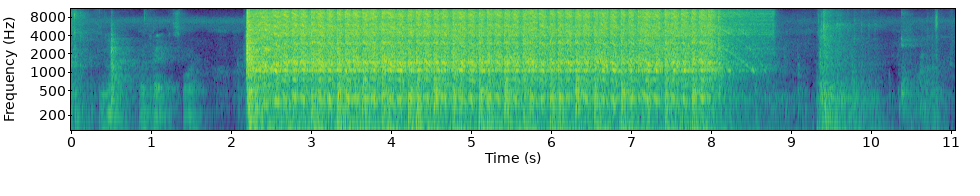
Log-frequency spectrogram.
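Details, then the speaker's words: LS-swapped car on a first start attempt, new plug wires, fuel pump run from a relay, no injector pulse found; steady, even starter whirr of about three beats a second for six seconds without catching. Crank, no start. "Well, we're cranking. So now we got to figure out what's next. So we kind of got it sorted down to we don't have an injector pulse right now."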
